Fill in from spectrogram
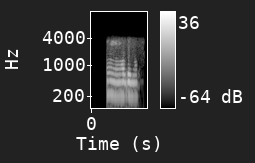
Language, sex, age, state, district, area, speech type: Telugu, female, 45-60, Telangana, Jagtial, rural, conversation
